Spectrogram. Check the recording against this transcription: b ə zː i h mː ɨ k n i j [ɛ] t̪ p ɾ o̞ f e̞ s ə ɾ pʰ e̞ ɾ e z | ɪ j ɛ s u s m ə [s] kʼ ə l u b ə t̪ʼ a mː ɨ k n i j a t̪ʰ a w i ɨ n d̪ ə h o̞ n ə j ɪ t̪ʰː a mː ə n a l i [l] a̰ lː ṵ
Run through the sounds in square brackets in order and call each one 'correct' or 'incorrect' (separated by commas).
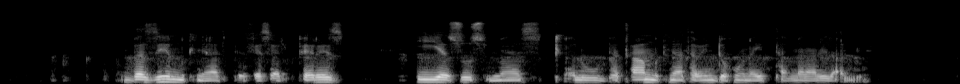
incorrect, correct, correct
